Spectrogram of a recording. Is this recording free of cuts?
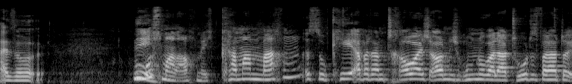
no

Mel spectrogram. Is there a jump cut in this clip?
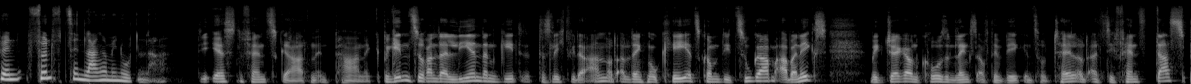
no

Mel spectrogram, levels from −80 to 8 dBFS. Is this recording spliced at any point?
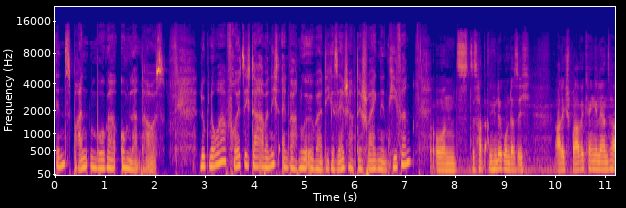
yes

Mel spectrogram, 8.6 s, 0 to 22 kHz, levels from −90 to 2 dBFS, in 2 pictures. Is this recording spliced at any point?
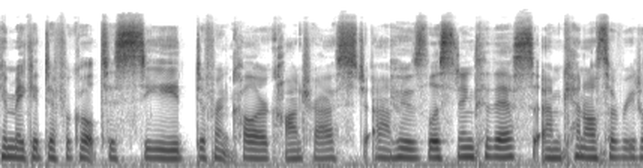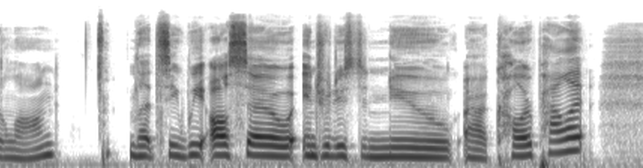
yes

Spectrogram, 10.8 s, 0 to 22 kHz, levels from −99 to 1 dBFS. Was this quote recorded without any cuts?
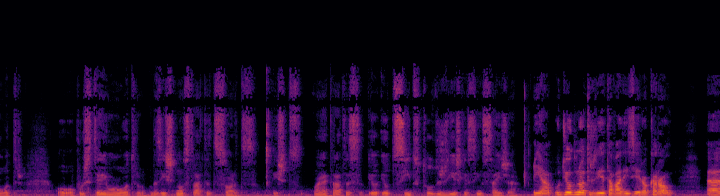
yes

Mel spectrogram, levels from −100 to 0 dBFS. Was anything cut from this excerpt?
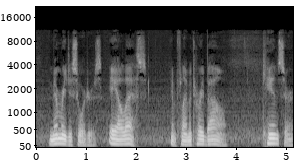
yes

